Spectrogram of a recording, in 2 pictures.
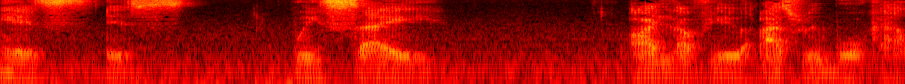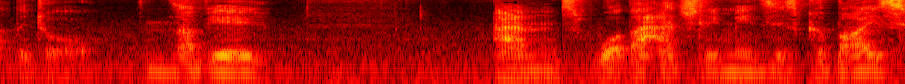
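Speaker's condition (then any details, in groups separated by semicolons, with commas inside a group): Laryngectomy; terminal stage 4 cancer, radiotherapy, radioiodine, three surgeries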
